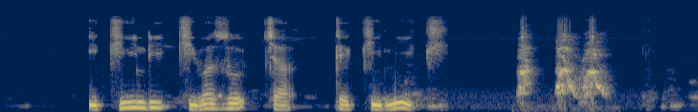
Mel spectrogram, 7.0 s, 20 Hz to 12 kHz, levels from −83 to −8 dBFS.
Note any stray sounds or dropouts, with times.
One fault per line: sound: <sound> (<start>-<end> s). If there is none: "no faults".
sound: bark (5.1-6.2 s)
